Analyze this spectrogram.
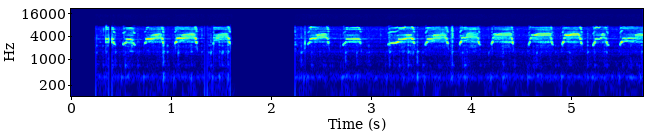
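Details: At a Loch Arkaig osprey nest on 4 July 2020, as the female tries to reach a fish past her chicks, dense bursts of shrill, squealing, repeated notes pour out with scarcely a break, recorded by nest cam.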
